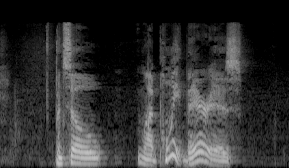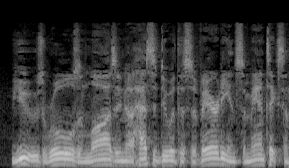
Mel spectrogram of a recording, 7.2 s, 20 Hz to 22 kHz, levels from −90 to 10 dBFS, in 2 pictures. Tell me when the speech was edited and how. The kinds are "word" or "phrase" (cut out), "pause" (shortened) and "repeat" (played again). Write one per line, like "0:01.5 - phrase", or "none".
0:03.8 - phrase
